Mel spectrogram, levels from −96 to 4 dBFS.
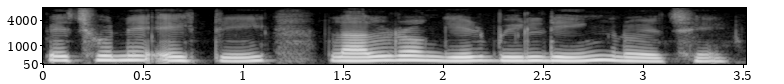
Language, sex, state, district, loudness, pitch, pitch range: Bengali, female, West Bengal, Cooch Behar, -13 LUFS, 200 Hz, 195-220 Hz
